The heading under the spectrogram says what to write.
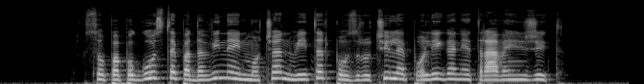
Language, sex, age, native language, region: Slovenian, female, 30-49, Slovenian, Gorenjska region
